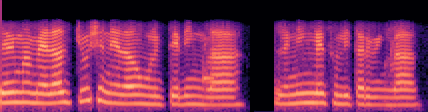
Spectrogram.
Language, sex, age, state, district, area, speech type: Tamil, female, 18-30, Tamil Nadu, Kallakurichi, rural, conversation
